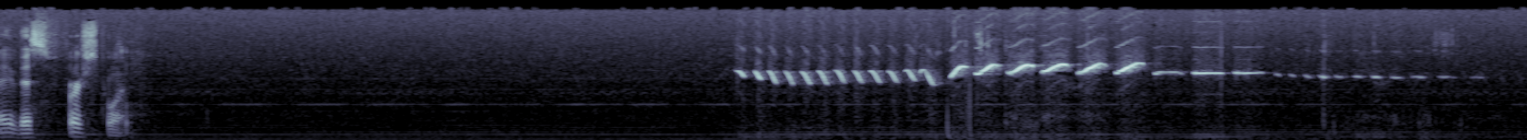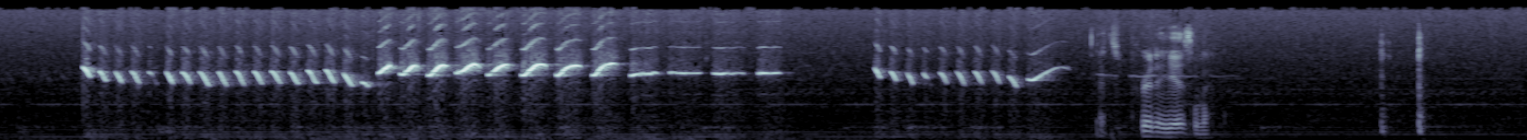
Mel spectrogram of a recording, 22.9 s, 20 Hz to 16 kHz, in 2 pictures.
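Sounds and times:
speech: 0:00.0 - 0:01.1, 0:20.1 - 0:20.6
canary singing in whistling trills: 0:05.5 - 0:20.2.

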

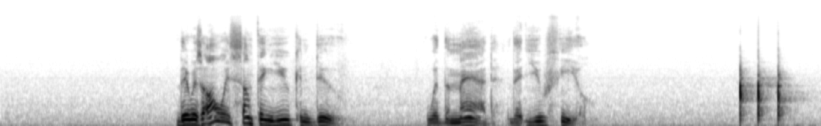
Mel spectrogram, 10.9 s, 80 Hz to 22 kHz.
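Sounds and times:
speech: 0:02.4 - 0:04.6, 0:05.7 - 0:07.9
firm knocks on a wooden door: 0:09.8 - 0:10.6.

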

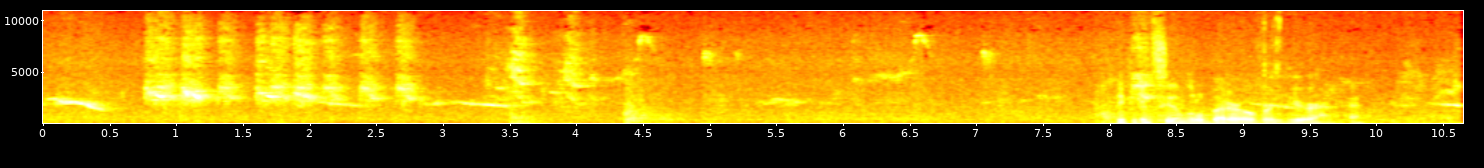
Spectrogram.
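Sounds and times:
several birds chirping and twittering while feeding: 0:00.0 - 0:10.6
speech: 0:08.1 - 0:10.1.

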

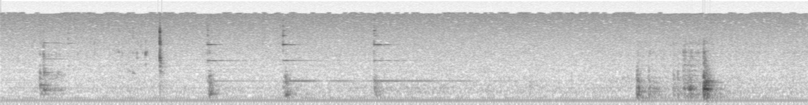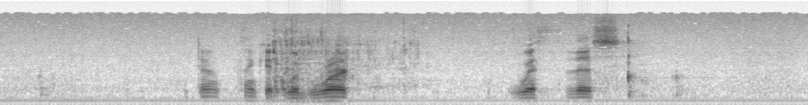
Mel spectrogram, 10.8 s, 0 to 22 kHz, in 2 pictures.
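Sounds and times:
drinking glass with water tapped: 0:01.4 - 0:02.9
speech: 0:06.8 - 0:07.8, 0:08.8 - 0:09.6.

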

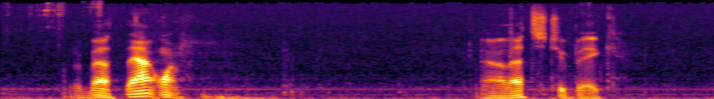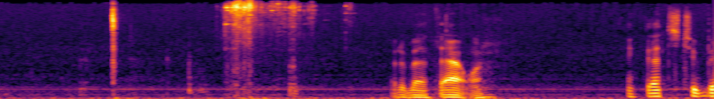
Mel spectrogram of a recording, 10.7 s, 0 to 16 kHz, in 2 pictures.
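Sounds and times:
speech: 0:00.7 - 0:01.4, 0:03.7 - 0:04.7, 0:08.3 - 0:09.1, 0:10.0 - 0:10.6
set of keys jangling as handled: 0:07.0 - 0:07.8.

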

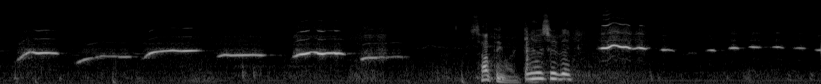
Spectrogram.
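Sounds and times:
person whistling a tune: 0:00.2 - 0:04.1, 0:06.0 - 0:08.1
speech: 0:04.8 - 0:06.0.

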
